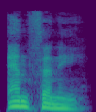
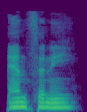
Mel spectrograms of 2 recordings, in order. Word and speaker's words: Anthony: Antonius it's pronounced as Anthony Anthony Anthony to pronounce it correctly emphasize the first syllable and and the th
